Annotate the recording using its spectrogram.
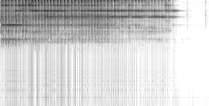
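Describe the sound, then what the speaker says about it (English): An old-fashioned mechanical timer bell rings loud and close in a rapid, continuous metallic trill for about two seconds, then cuts off abruptly into silence. "that kind of old school alarm sound"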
